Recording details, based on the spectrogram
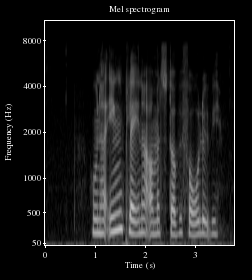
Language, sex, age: Danish, female, 42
